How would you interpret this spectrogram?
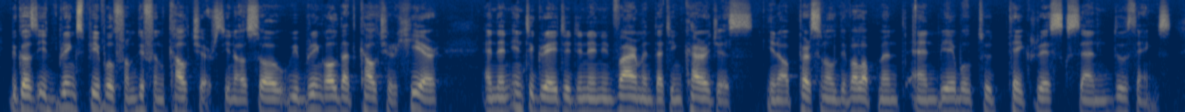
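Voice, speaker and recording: A middle-aged man from Turkey, speaking informally to an audience as a guest speaker in a halting, conversational way, often adding "you know". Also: lowish voice, dark tone. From Istanbul, Turkey. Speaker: company founder, guest speaker. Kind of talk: informal autobiographical talk to an audience.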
